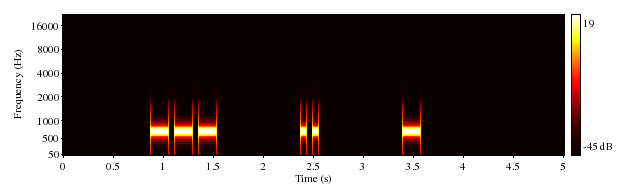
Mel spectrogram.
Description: Morse code, heard as a keyed tone, about 20 wpm, 700 Hz. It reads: O I T
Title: 029 Lesson 6e - Letter i - Three Characters 20wpm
